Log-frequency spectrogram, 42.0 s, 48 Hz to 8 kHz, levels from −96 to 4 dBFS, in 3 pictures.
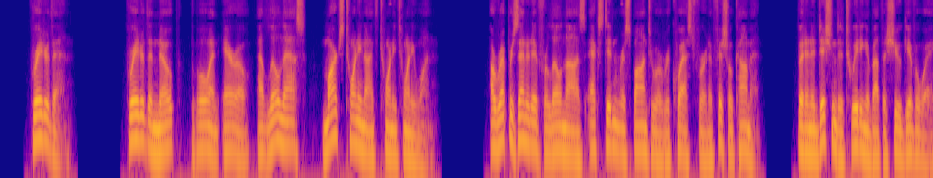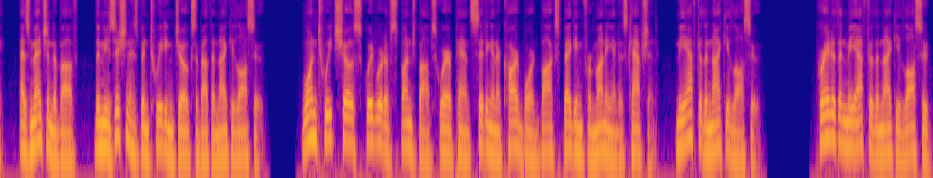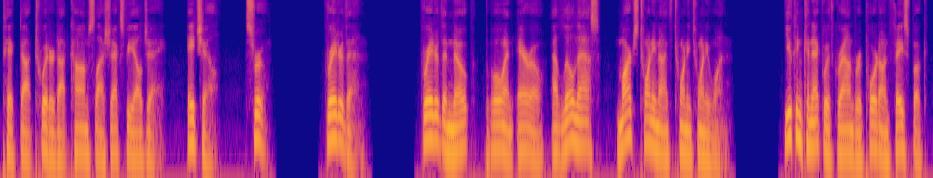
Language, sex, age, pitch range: English, male, 50-69, 90-115 Hz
